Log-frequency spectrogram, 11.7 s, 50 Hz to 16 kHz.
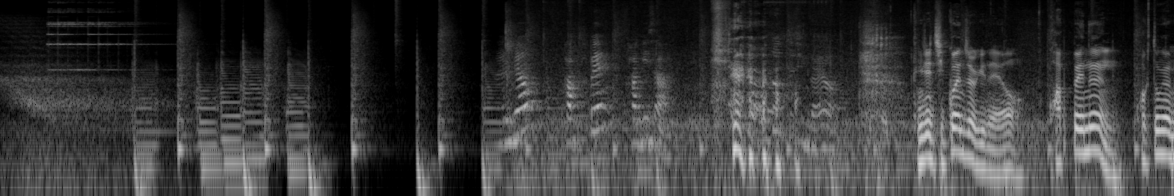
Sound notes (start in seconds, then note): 7.1 haha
